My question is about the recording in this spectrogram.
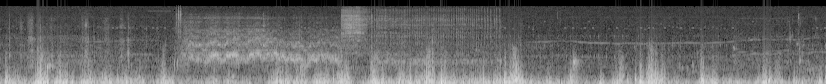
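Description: Wind buffeting the microphone in strong, irregular gusts, with scattered knocks from the boat; a short hiss comes about three and a half seconds in.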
